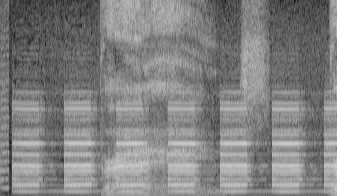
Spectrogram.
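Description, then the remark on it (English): An alarm sound effect blares in loud, steady on-off pulses of a harsh buzzing tone, broken up midway by a short, chaotic, noisier burst before the beeping resumes. “Seconds to come up with a tiny brains alarm.”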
